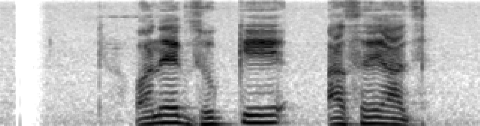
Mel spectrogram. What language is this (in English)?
Bangla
